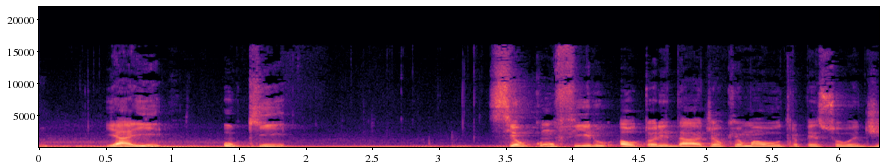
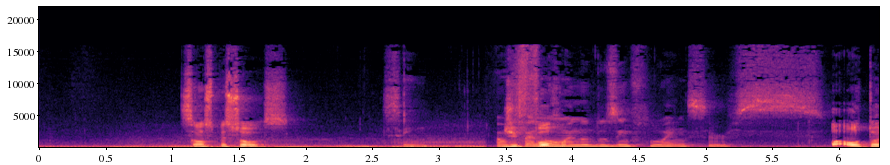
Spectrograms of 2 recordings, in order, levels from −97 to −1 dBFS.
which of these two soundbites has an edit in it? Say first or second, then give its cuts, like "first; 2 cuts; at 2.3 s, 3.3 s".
second; 1 cut; at 3.3 s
